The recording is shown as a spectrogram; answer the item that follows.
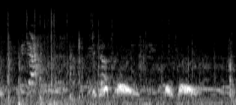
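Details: Malaysian spotted dove singing in the cooing style called chiêu gù, sấm đồng: deep, husky coos in two-part phrases, the later ones louder, with brief human voice sounds near the start.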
